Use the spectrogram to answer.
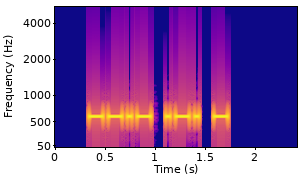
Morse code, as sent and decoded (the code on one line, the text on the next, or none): --.- .-. -
QRT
